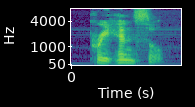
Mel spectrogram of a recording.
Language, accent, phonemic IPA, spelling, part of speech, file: English, US, /pɹiˈhɛnsəl/, prehensile, adjective, En-us-prehensile.ogg
- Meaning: Able to take hold of and clasp objects; adapted for grasping especially by wrapping around an object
